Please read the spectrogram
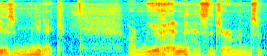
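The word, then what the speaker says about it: München: was stuttgart but no d is munich or muhin as the germans would pronounce it but this is f for stuttgart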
